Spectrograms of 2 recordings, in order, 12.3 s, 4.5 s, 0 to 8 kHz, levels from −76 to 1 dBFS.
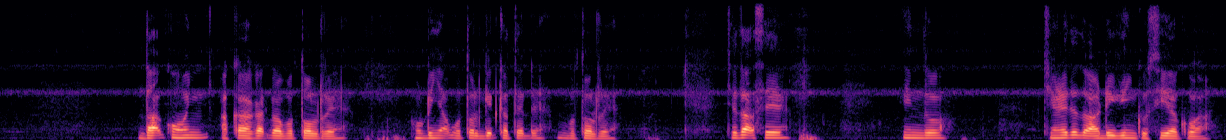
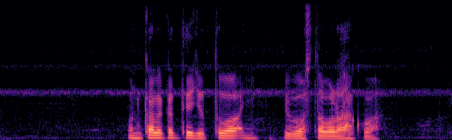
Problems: none marked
